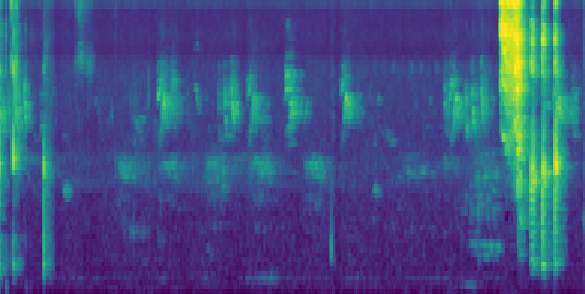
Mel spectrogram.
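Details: Indian ringneck parrot, a green bird, giving soft, scattered chirps and short whistled notes, then a sudden loud burst of harsh, shrill squawks near the end.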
